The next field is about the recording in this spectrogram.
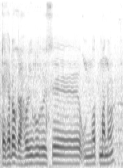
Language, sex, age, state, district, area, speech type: Assamese, male, 45-60, Assam, Charaideo, urban, spontaneous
